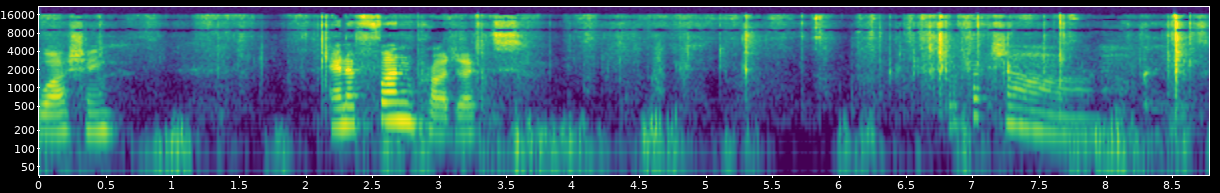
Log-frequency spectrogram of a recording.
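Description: A rubber glove crinkles and snaps as it is handled.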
